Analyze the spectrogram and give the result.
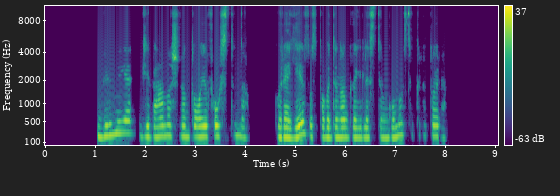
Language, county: Lithuanian, Vilnius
